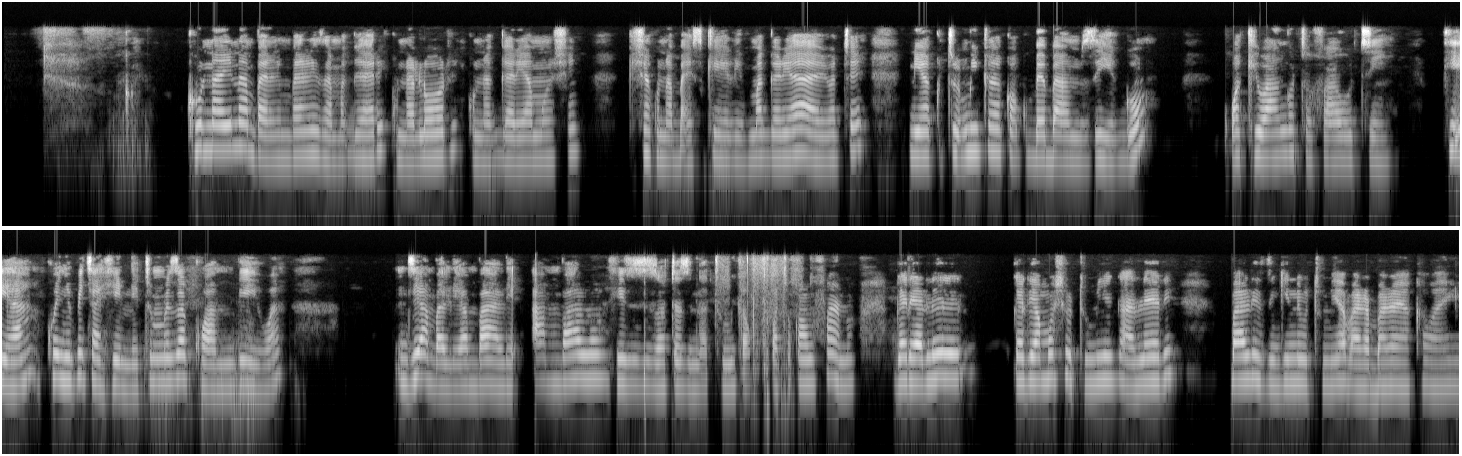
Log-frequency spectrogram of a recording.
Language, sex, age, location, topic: Swahili, female, 18-24, Kisumu, education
